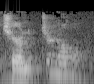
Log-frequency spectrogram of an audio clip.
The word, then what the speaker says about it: Chernobyl: Look at Chernobyl, or how do you pronounce it? – Chernobyl.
